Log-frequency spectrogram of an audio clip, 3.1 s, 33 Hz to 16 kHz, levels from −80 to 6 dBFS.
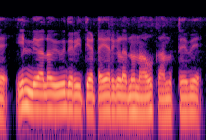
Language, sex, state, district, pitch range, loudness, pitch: Kannada, male, Karnataka, Koppal, 110-130 Hz, -14 LUFS, 120 Hz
